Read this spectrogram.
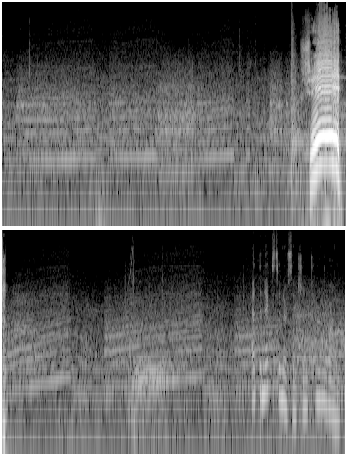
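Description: A car engine hums and shifts pitch as the car accelerates and slows.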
